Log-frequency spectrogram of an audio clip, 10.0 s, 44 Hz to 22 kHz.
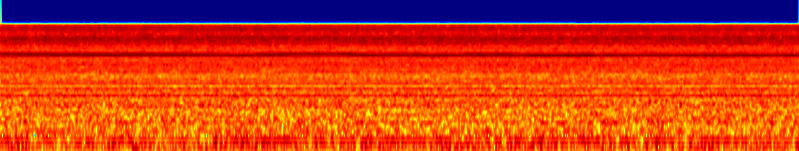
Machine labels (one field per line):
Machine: pump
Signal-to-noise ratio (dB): 0 dB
